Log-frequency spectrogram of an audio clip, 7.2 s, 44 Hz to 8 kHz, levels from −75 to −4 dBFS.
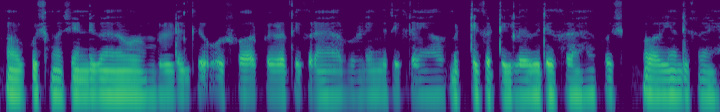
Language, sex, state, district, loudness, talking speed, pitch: Hindi, male, Uttar Pradesh, Varanasi, -32 LUFS, 285 wpm, 100 Hz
